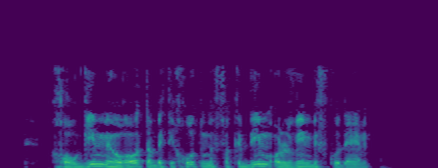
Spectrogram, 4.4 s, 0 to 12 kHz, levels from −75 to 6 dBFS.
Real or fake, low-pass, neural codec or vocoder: real; 7.2 kHz; none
